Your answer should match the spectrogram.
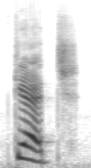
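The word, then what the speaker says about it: catch: मतलब होता है मिलना कैच कैच में भी लास्ट में आया हुआ है टी सी एच इसलिए हम टी का उच्चारण कैच में नहीं करेंगे इसे हम कैच नहीं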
